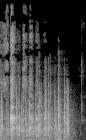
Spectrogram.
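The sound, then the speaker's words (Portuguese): Dry scratching and rustling of paper as a pen writes on a sheet for a game of Stop, with quick irregular strokes over about a second and a half before trailing off. “Barulho vai. de papel, ó. Tem que ser papel e caneta.”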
